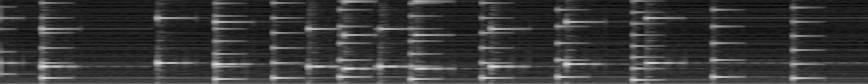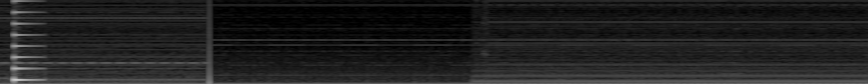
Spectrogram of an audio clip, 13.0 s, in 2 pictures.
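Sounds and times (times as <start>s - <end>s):
music box on CSG8580R5 sound chip: 0.0s - 7.6s.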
